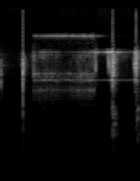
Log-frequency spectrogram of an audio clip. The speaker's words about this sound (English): Then I heard the bell.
